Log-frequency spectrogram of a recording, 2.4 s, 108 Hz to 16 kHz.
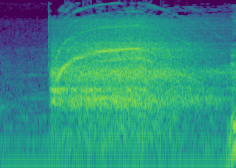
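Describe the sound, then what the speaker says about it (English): A Skil HD77 worm drive circular saw motor under restoration, freshly fitted with a new cord, spins up with a rising whine and runs steadily at close range, then cuts off, with no talk over it. "Motor sounds wonderful"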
